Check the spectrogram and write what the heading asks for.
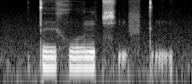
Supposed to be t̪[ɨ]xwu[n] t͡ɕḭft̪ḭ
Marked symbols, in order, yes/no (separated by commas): yes, yes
